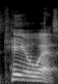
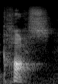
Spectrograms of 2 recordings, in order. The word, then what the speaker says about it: Kos: island of coss greece it's kos i think you pronounce it coss at any rate let's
